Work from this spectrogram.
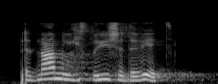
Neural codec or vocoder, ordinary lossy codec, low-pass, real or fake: codec, 16 kHz, 4 kbps, X-Codec, HuBERT features, trained on balanced general audio; AAC, 48 kbps; 7.2 kHz; fake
